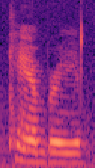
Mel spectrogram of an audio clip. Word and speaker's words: Cambrie: Cambrie.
